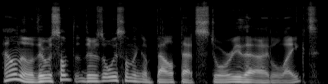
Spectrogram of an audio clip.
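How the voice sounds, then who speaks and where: A man's voice: medium pitch, sing-song, rapid-fire, no room sound, clean studio sound. A man co-hosting a podcast, chatting casually and often hesitating as he searches for words. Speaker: podcast co-host. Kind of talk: casual chat.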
